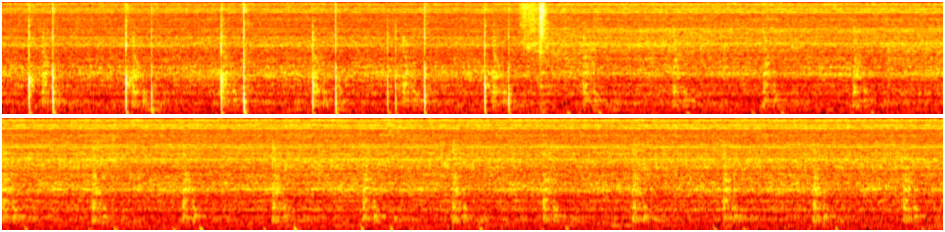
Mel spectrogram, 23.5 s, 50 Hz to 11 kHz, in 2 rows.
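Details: Regular heart sounds with sharp clicks, best heard over the apex; mitral valve prolapse with a midsystolic click before S2.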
